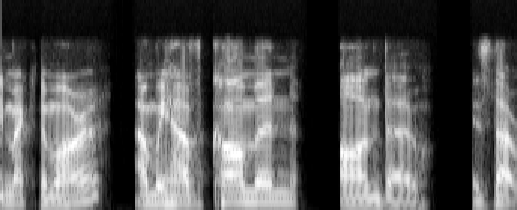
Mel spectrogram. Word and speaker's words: Andoh: We have Johnny Boursiquot, we have Ashley McNamara, and we have Carmen Andoh. Is that right? Correctly pronounced, Carmen?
